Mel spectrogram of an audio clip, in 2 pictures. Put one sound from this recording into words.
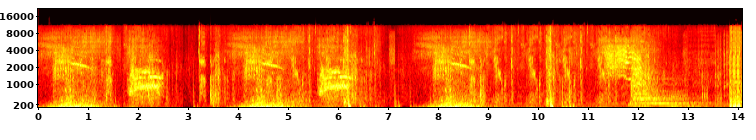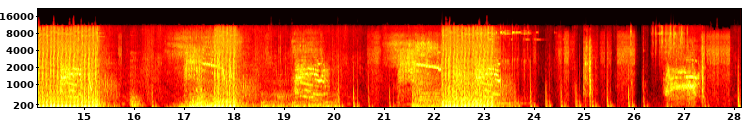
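A creature screeches and growls repeatedly.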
